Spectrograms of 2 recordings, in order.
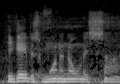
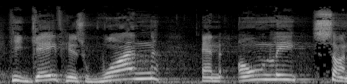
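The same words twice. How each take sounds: First: Said in the usual way. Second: Every word of "He gave his one and only son" drawn out slowly; "one and only son" stretched out with weight; slow stressed repeat. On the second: Shown as a demonstration.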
